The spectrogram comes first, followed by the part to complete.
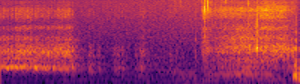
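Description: Marker pen drawn along a plastic curve ruler on pattern paper: a squeaky stroke that stops about half a second in, then after a short pause a second, scratchier stroke near the end.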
